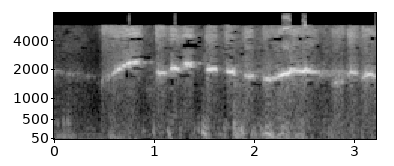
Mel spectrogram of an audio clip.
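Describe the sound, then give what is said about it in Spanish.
A person whistles a wavering tune through their teeth, breathy and hissy with a bright airy edge, fluttering in short pulses for about three seconds, fairly loud with no talking. “Sin embargo, he perfeccionado un silbido de dientes.”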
